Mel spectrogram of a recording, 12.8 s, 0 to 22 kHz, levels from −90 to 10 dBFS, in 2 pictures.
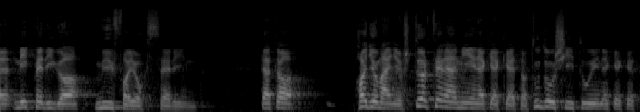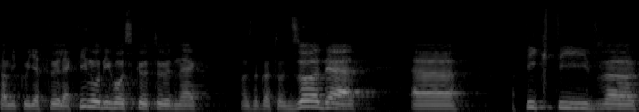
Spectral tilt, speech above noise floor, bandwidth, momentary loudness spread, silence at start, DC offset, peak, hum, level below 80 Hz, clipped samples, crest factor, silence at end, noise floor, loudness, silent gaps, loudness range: -5 dB/octave; 34 dB; 15.5 kHz; 15 LU; 0 s; under 0.1%; -28 dBFS; none; under -90 dBFS; under 0.1%; 22 dB; 0 s; -83 dBFS; -49 LUFS; none; 4 LU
